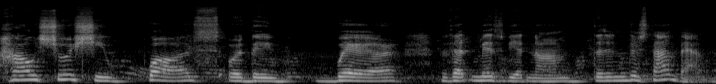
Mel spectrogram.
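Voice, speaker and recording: A woman with a non-native accent speaks at a very slow pace and fairly low pitch, with ordinary pitch variation, audible room echo and noticeable background noise. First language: not English. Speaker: beauty pageant vlogger. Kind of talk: casual vlog commentary. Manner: halting, many restarts.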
